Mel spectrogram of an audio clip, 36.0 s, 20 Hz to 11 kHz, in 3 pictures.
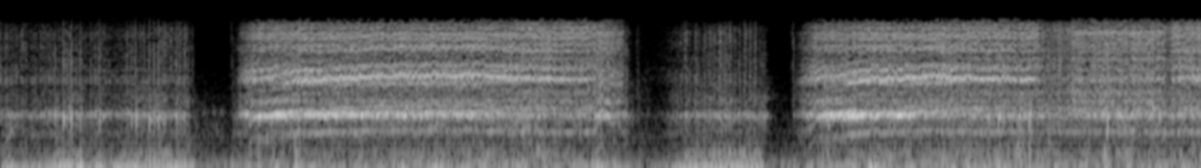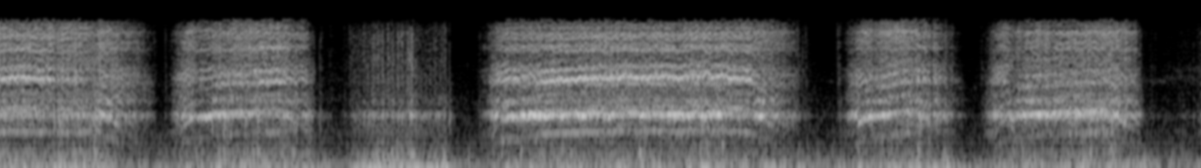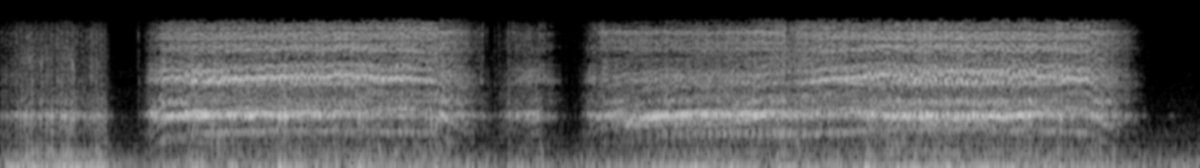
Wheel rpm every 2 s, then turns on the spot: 30, 100, 160, 40, 130, 160, 100, 70, 70, 140, 50, 90, 40, 150, 70, 110, 160, 90.
0-2 6-8 12-16 22-24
